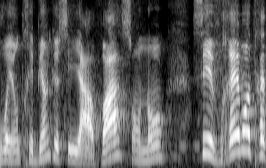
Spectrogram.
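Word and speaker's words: יהוה: l'an 2000 nous voyons très bien que c'est yava son nom c'est vraiment très très clair le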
